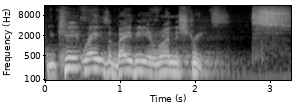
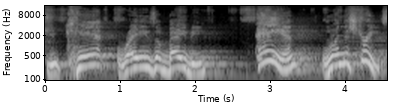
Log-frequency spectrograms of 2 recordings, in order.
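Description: First: It is read out in a plain voice. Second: It is proclaimed like an old preacher.

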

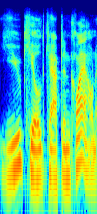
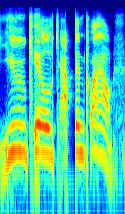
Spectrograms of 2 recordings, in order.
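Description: First: It sounds disbelieving and stunned. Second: It sounds wild and frenzied. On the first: "It's his incredulous" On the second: "he repeats it in that manic voice"

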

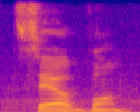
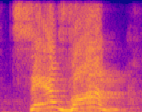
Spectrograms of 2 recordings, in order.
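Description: First: The word is said softly and calmly. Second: The word is said sharply with angry force. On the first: "very soft for German" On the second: "if you sound angry or if you use angry inflection"

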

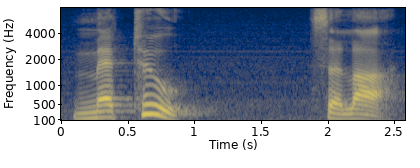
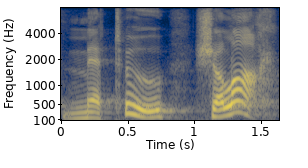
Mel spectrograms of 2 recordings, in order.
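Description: First: The middle consonant is an s sound. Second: The middle consonant is an sh sound. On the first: "It's pronounced as just a hard T. So it'd be Methuselah" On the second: "the Salah was Shalach. So it's Methuselah"

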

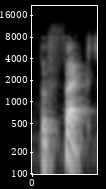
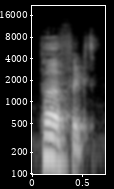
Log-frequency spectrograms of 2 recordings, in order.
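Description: First: The stress is on the second syllable. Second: The stress is on the first syllable. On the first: It is the verb meaning to make flawless. The speaker calls it wrong. "perfect would be a verb" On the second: It is the adjective meaning flawless. The speaker calls it right. "Perfect is the adjective"

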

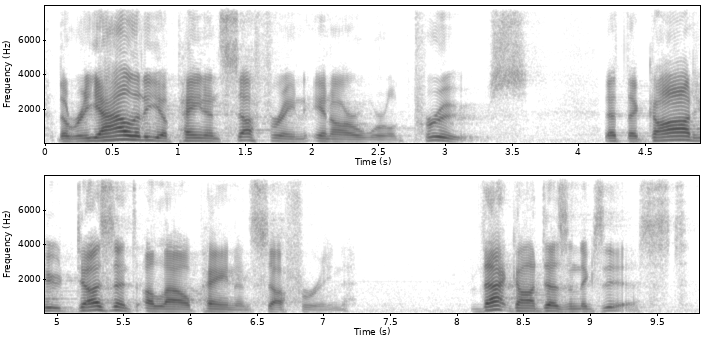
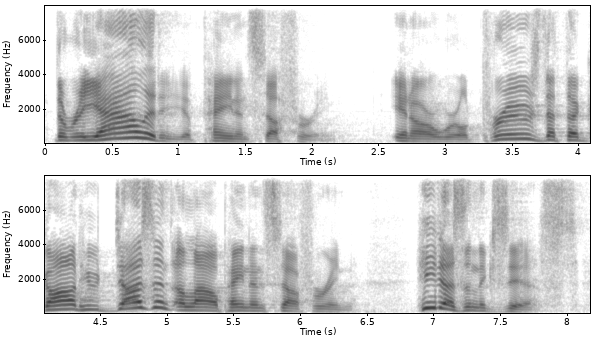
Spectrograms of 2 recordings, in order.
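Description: First: It is said slowly. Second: It is said at normal speed.

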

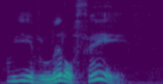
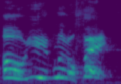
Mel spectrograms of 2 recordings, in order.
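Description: First: It is said in a gentle, affectionate tone. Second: It is said in a harsh, scolding tone.

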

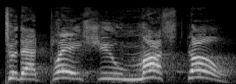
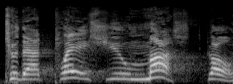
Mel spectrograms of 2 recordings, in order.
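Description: First: Both must and go carry stress. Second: The word must carries the stress. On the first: "Say it with the emphasis on must and go" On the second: "say with the emphasis on must"

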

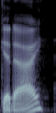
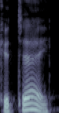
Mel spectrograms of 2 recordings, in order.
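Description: First: It is said in an Australian accent. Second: It is said without any put-on accent. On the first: "If I'd have said it, I'd have been like" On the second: "Didn't say it with an accent"

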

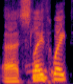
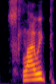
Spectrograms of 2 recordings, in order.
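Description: First: The name is said in a standard pronunciation. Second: The name is said in the local pronunciation.

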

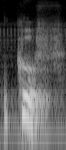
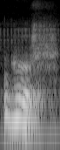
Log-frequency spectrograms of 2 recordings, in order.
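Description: First: It starts with a deep guttural K sound. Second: It starts with a G sound. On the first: "You pronounce it kuf" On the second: "pronounce this as even a G sound"

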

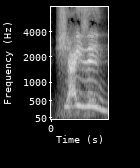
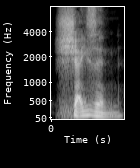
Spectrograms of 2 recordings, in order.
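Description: First: It is shouted like a fighting-game cry. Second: It is said plainly, as a name.

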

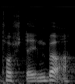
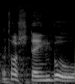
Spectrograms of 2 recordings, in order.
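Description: First: The name ends with an ö vowel. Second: The name ends with an o vowel. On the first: The speaker calls it wrong. "och inte Torsteinbö" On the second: The speaker calls it right. "vi ska säga Torsteinbo"

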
